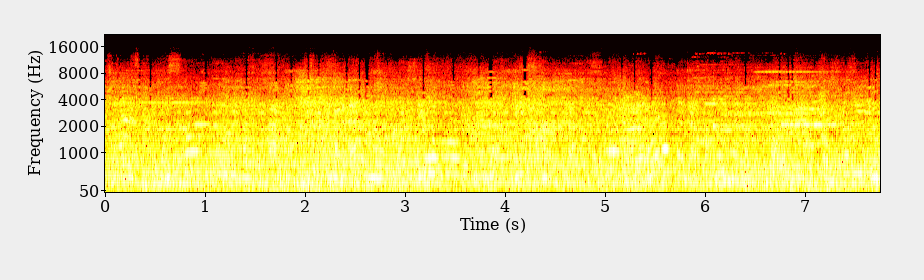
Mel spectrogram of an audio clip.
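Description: Video game battle sounds play from a television loudspeaker.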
